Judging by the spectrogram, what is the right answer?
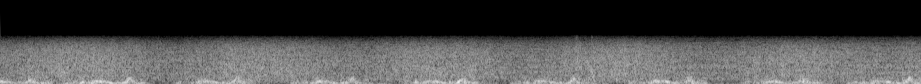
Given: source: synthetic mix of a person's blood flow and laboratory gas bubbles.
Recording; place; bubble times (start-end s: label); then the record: Doppler ultrasound of blood flow; precordium
5.73-5.81 s: bubbles
5.87-6.41 s: bubbles
9.00-9.12 s: bubbles
From the record:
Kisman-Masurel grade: 221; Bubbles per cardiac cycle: several, 3 to 8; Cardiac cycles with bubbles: 10 to 50%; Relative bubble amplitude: barely perceptible (0.100 to 0.250); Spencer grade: 2 (many but less than half of the cardiac periods contain bubble signals, singularly or in groups); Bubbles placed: anywhere in the cardiac cycle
